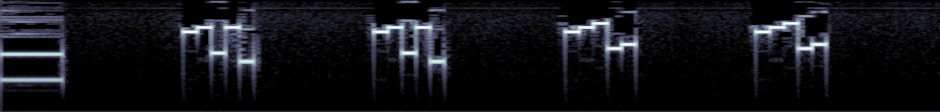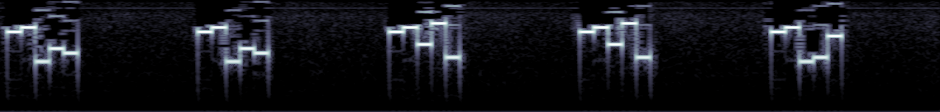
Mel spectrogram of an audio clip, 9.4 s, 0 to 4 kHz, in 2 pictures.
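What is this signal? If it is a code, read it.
Five-tone selective call (ZVEI), heard as quick runs of five tones, tones of about 80 ms. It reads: 89391 89391 89045 89045 89143 89143 89502 89502 89127
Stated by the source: ZVEI five-tone selective call received by SDR.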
